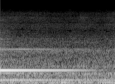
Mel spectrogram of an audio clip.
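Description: An LRT Jabodebek light rail train runs at night with a steady low rumble and a thin high whine that fades partway through, loud and close, as if heard from inside the car.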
